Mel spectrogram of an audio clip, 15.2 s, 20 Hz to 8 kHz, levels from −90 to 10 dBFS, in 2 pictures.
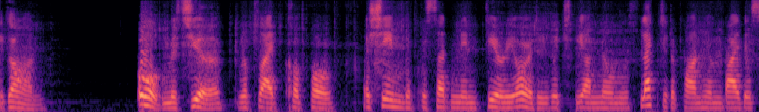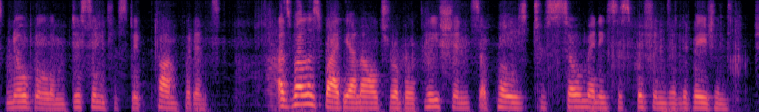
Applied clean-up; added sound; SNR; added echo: neural mask model RNNoise.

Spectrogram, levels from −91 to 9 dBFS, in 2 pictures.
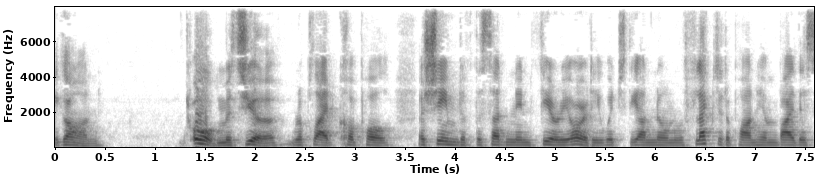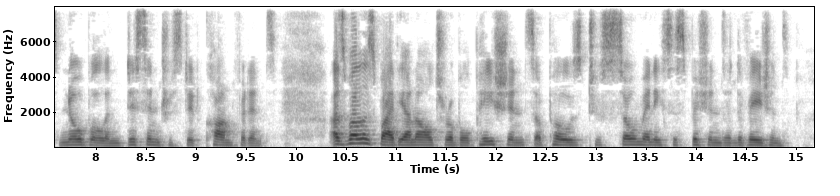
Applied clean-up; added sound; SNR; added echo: none; none; none; none.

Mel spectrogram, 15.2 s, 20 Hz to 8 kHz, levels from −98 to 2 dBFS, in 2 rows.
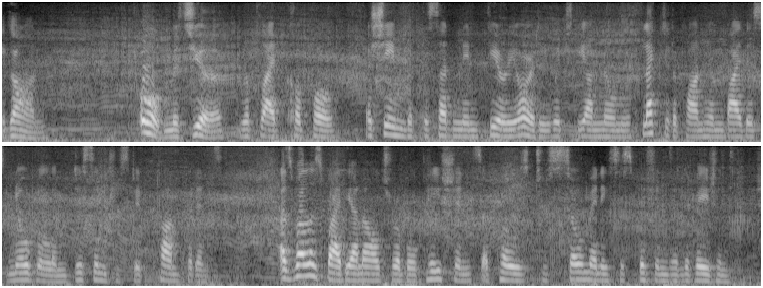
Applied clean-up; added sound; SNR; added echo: none; Motorcycle; 12 dB; none.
